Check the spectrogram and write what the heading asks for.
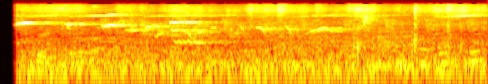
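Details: A puff-throated babbler (Pellorneum ruficeps) at The Valley School, Bangalore, calls with short, thin whistled notes at varying high pitches, scattered irregularly over a steady background hiss.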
